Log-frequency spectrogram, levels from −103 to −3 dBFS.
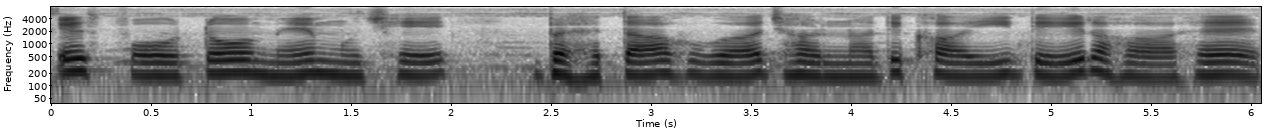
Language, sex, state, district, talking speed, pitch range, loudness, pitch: Hindi, female, Madhya Pradesh, Umaria, 110 wpm, 175-195 Hz, -18 LUFS, 185 Hz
